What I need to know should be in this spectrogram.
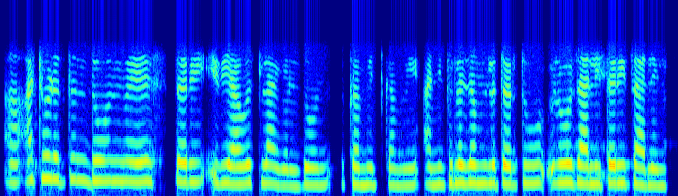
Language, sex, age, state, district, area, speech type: Marathi, female, 18-30, Maharashtra, Ahmednagar, rural, conversation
